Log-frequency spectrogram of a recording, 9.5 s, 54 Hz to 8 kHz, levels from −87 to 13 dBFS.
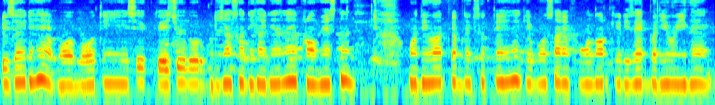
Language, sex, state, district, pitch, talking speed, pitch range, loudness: Hindi, male, Rajasthan, Bikaner, 155 Hz, 200 wpm, 150-160 Hz, -17 LUFS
